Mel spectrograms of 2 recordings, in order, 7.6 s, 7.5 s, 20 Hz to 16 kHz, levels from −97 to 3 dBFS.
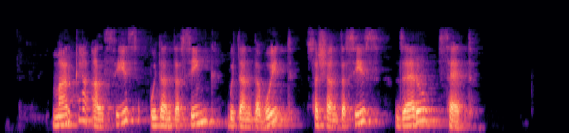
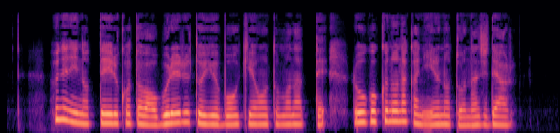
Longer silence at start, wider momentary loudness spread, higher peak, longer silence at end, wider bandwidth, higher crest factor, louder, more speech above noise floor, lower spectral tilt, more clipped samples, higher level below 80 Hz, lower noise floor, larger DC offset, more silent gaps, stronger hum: about the same, 0.7 s vs 0.75 s; about the same, 9 LU vs 9 LU; first, -2 dBFS vs -8 dBFS; first, 1.3 s vs 0.65 s; second, 7.6 kHz vs 11.5 kHz; about the same, 16 dB vs 16 dB; first, -18 LUFS vs -24 LUFS; second, 50 dB vs 57 dB; about the same, -6.5 dB/octave vs -6.5 dB/octave; neither; first, -62 dBFS vs -74 dBFS; second, -67 dBFS vs -81 dBFS; neither; neither; neither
